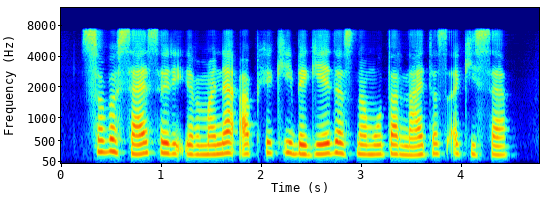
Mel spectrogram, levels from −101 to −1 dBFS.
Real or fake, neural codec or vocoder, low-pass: fake; codec, 16 kHz, 0.3 kbps, FocalCodec; 7.2 kHz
